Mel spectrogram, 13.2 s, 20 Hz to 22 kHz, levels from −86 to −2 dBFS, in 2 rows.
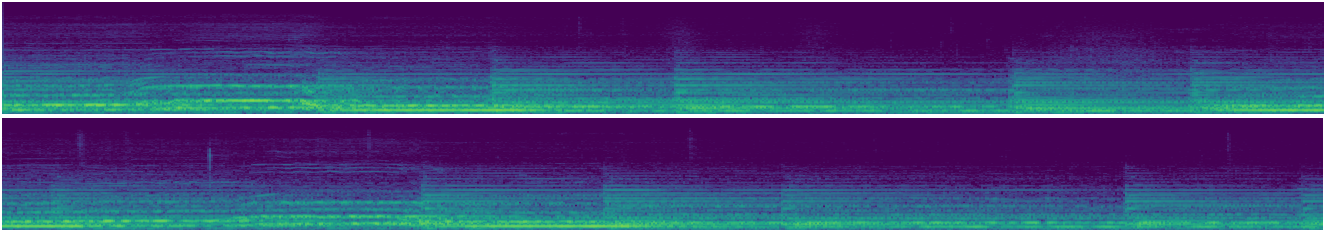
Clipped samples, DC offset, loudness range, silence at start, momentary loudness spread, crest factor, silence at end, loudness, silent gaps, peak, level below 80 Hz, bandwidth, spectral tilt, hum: under 0.1%; under 0.1%; 6 LU; 0 s; 10 LU; 14 dB; 0 s; -27 LUFS; none; -12 dBFS; -56 dBFS; 6.4 kHz; -10 dB/octave; none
